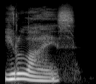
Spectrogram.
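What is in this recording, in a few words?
"utilize", English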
